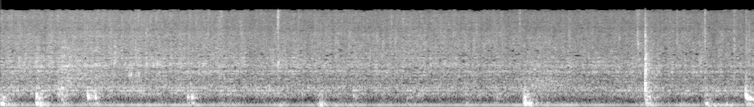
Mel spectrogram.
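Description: Raw chicken pieces sizzling as they sear in a hot frying pan, with a few light clicks of tongs as more pieces are set in.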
